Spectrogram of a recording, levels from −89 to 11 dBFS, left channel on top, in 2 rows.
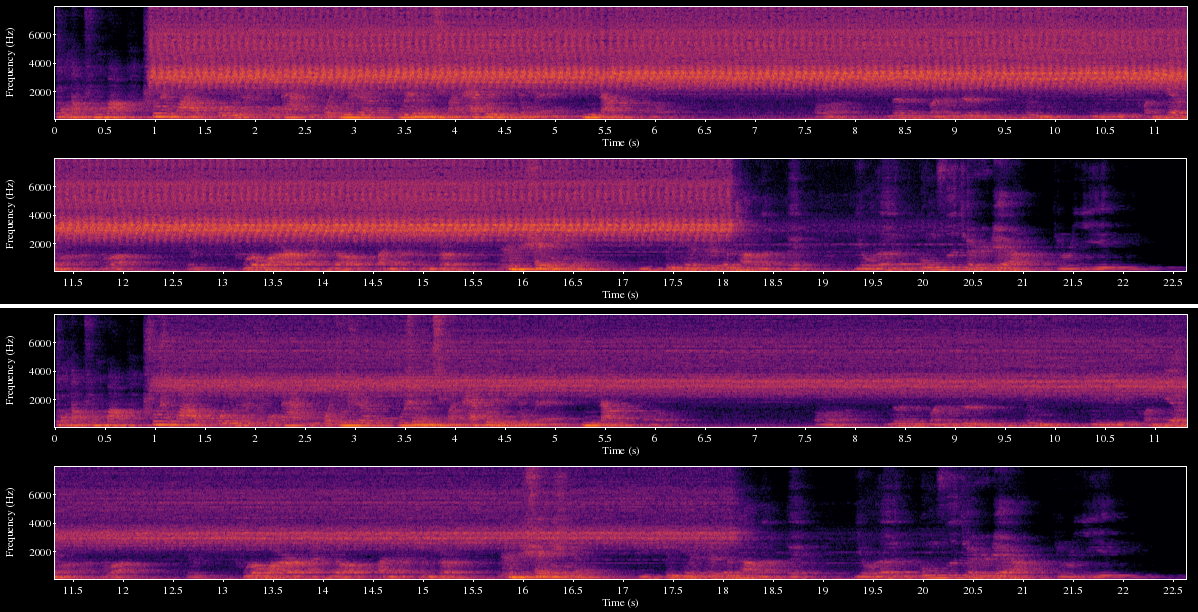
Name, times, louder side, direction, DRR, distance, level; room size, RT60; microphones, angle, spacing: voice 1, 0.0-5.7 15.8-16.7, left 1 dB, 5° right, -5 dB, 1.2 m, -29 dB
sound 1, 0.9-20.4, left 11 dB, 70° left, 0.3 m, -29 dB
voice 2, 5.8-6.2 7.6-12.1 12.6-15.4 15.7-16.6 17.1-18.9 19.3-22.0, equal, 25° left, -2 dB, 1.0 m, -36 dB
7.4 x 3.6 x 3.8 m, 1.3 s
head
